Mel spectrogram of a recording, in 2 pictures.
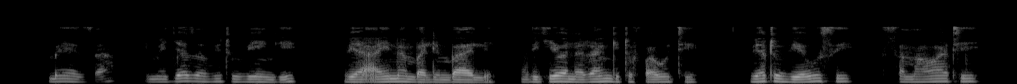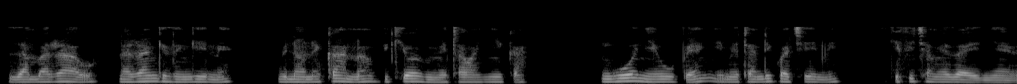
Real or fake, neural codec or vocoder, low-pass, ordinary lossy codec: real; none; 7.2 kHz; MP3, 24 kbps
